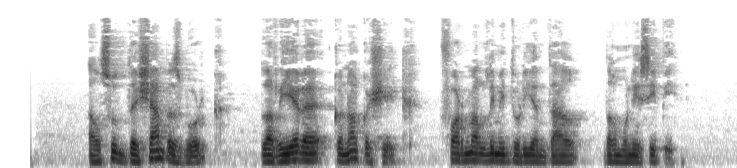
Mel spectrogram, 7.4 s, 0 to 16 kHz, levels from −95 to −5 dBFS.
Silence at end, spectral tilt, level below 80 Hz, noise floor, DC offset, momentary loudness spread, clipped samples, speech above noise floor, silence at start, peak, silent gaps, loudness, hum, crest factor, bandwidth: 0.65 s; -6.5 dB/octave; -44 dBFS; -68 dBFS; under 0.1%; 12 LU; under 0.1%; 47 dB; 0.9 s; -4 dBFS; none; -22 LUFS; none; 18 dB; 11.5 kHz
